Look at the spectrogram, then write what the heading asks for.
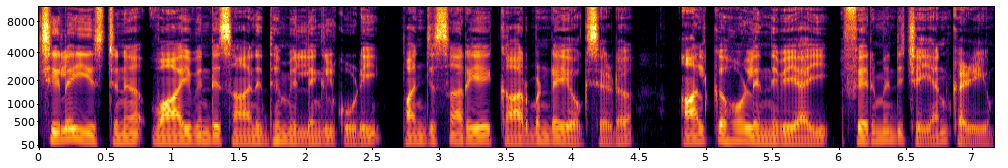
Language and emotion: Malayalam, neutral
